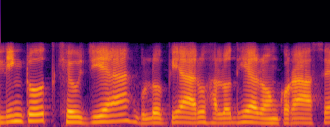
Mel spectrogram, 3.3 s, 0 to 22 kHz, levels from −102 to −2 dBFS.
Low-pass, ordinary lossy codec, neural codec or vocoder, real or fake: 5.4 kHz; none; codec, 16 kHz, 0.7 kbps, FocalCodec; fake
